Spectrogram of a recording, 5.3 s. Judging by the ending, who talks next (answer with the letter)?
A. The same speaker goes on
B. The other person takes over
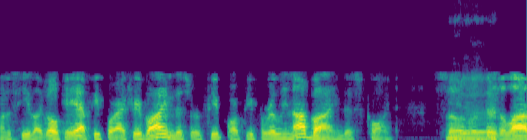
A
